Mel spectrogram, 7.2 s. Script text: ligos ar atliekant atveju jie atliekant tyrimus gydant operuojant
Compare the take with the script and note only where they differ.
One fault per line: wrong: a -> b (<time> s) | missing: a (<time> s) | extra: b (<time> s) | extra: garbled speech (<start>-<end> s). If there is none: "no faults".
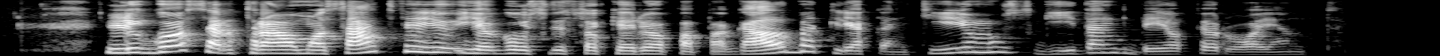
wrong: atliekant -> traumos (1.2 s)
extra: gaus visokeriopą pagalbą (2.5 s)
extra: bei (5.7 s)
